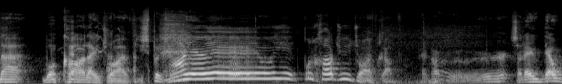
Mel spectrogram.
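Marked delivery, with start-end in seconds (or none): 1.7-3.9 butter him up like a matey geezer; chummy wide boy. Retold or imitated. Acting out chatting up informant.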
